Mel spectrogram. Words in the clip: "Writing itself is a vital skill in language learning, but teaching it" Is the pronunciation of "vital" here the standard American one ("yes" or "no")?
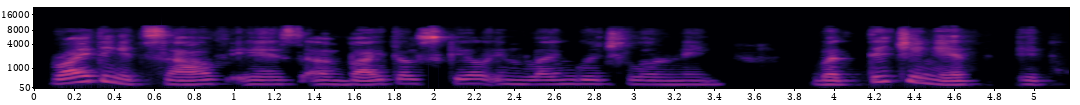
yes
